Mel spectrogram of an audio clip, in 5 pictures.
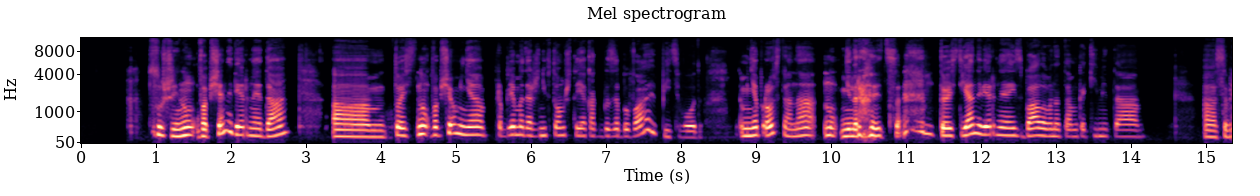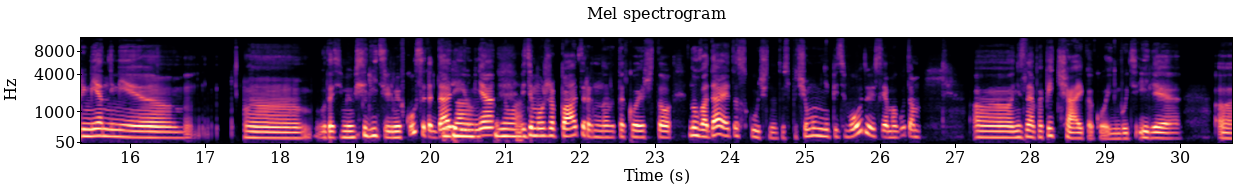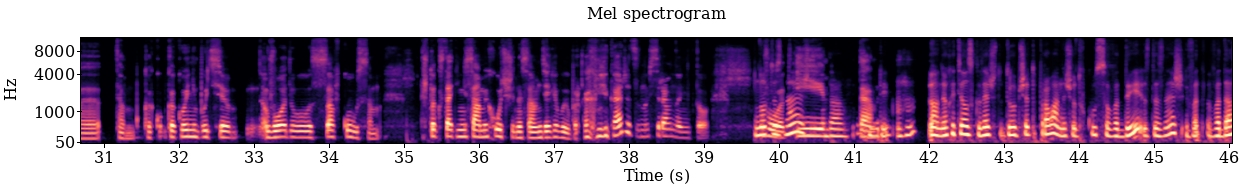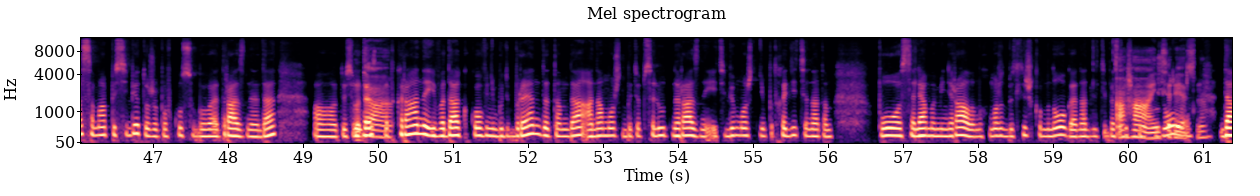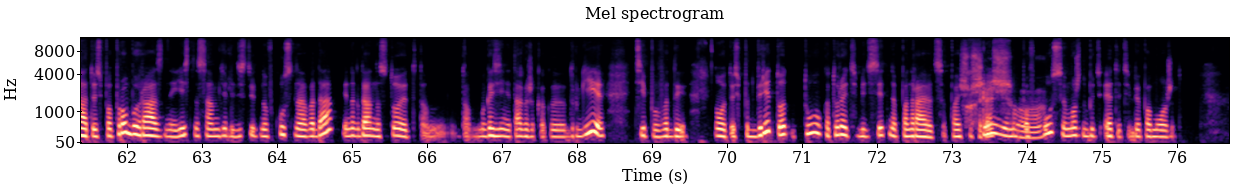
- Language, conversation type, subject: Russian, advice, Как маленькие ежедневные шаги помогают добиться устойчивых изменений?
- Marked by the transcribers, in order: other background noise; laughing while speaking: "не нравится"; tapping; laughing while speaking: "как мне кажется"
